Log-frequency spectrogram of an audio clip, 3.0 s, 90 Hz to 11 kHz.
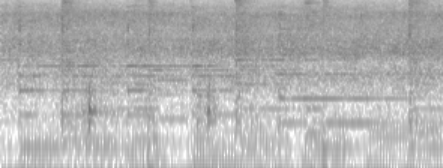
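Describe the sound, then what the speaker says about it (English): Wagyu ribeye beef for a Philly cheesesteak sizzling on a griddle as onions are worked in with two spatulas, a dense continuous sizzle with soft scraping and occasional clacks, close and steady. "now we mix in the onions. See why I'm using 2 spatulas?"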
